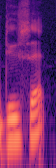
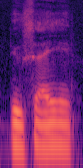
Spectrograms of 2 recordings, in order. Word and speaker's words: Doucet: His battery mate is Peyton Doucet. That's another one, Chris. I'm going with the French pronunciation. Doucet. I think Morgan City would be Doucet. I think it's just Doucet here.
